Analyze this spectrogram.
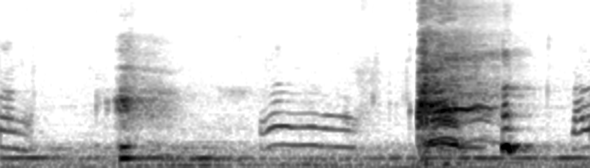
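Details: Male Burmilla kitten indoors, hungry sounds while eating a fly he caught: short, level meowing cries with a low steady hum beneath and a loud clattering bump near the end.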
